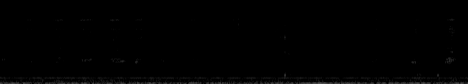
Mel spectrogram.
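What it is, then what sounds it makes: Pencil shading on a sketchbook page. A wooden graphite pencil shades a paper sketchbook page resting on a table in quick, repeated scratching strokes. The strokes come as soft, bright rasping bursts over a quiet, steady low hum.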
